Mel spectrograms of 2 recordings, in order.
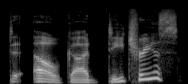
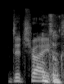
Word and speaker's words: detritus: He's hauled new Detrius? Diatris? No, I'm terrible at spelling and pronouncing. Yeah. Oh, how do you Detrius? Diatria? Detrtus? It's a great question. God. Detritus.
